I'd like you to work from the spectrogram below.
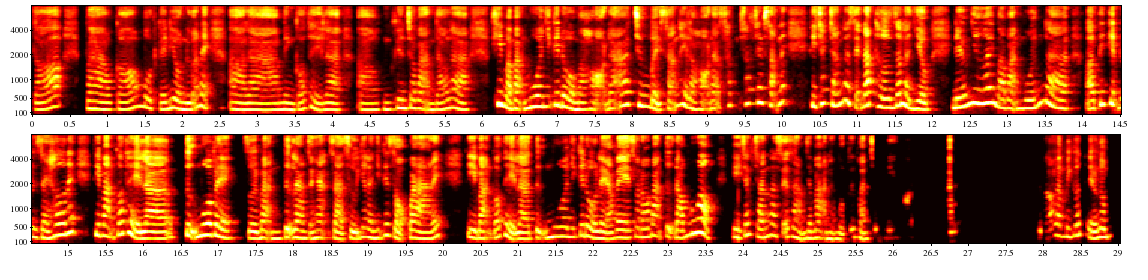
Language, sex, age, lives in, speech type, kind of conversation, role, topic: Vietnamese, female, 30-34, Vietnam, conversation, advice, advisor, Làm sao để mua sắm tiết kiệm ngân sách mà vẫn vui vẻ?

